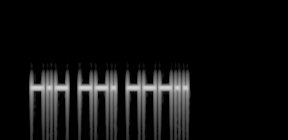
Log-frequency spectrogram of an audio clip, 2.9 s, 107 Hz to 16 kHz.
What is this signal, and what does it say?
Morse code, heard as a keyed tone, about 30 wpm, 700 Hz. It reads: KG8
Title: USA Call Sign Prefixes - 30wpm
